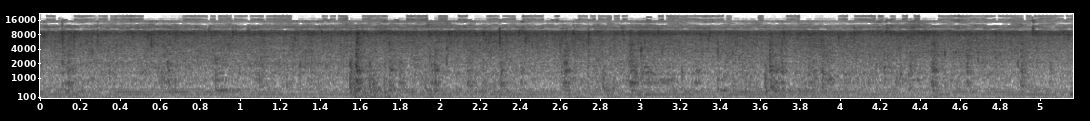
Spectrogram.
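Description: Garlic frying with shrimp in a pan, a close, steady crackling sizzle with light stirring scrapes throughout and no voices.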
